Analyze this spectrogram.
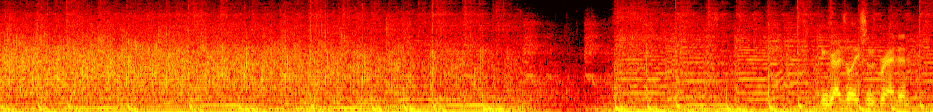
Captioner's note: applause and cheering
